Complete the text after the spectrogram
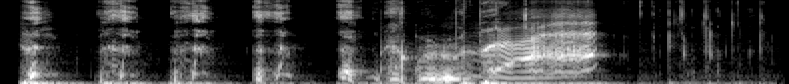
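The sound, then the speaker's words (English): A voice imitates a cat hacking up a hairball: a quick run of sharp, rhythmic hacks building into a drawn-out, gurgling retch, then a few faint trailing clicks. “He'll cough up a sticky, disgusting hairball.”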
